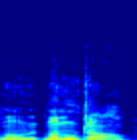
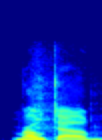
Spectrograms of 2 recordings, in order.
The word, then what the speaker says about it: Roald Dahl: it wrong, but it's Ronald Dahl. Roald Dahl, everybody. Roald Dahl. Ronald Dahl. Why are you saying Ronald? It's not fucking Ronald.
